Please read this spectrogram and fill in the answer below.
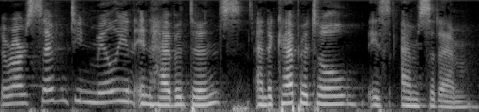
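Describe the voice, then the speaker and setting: With a Dutch accent, a woman talks at a moderate pace in a fairly high, dark and mellow voice, her intonation lively. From Netherlands (born in Korea, adopted at four). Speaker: nurse practitioner. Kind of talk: conference presentation. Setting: conference stage. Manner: halting, many fillers.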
